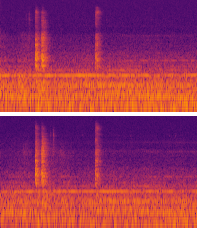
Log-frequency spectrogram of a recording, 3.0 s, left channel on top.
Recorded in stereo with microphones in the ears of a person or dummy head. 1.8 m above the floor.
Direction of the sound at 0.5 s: 10° right (ahead or behind).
